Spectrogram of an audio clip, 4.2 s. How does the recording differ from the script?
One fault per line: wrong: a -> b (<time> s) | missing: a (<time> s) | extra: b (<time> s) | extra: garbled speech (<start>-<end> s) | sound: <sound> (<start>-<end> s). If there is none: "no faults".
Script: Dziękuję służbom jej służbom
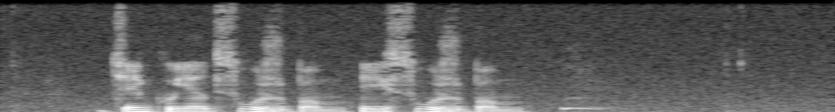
sound: laugh (2.8-3.2 s)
